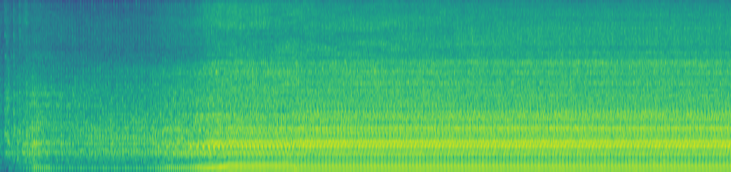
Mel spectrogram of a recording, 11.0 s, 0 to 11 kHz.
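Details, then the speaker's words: 2010 Ford Ranger (Mazda BT50) 3.0L turbo diesel with check engine light and P0107 MAP circuit low input code: the engine climbs, then holds a flat speed, back in limp mode and limited to 2400 RPM despite intake cleaning; MAP sensor replacement probably next. "all of a sudden it went back into limp mode and is back limited to 2400 RPM."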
